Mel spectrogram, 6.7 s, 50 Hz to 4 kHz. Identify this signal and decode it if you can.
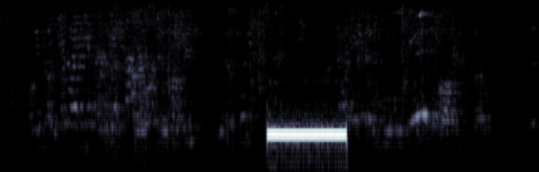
Ringback tone (Europe, 425 Hz), with speech.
